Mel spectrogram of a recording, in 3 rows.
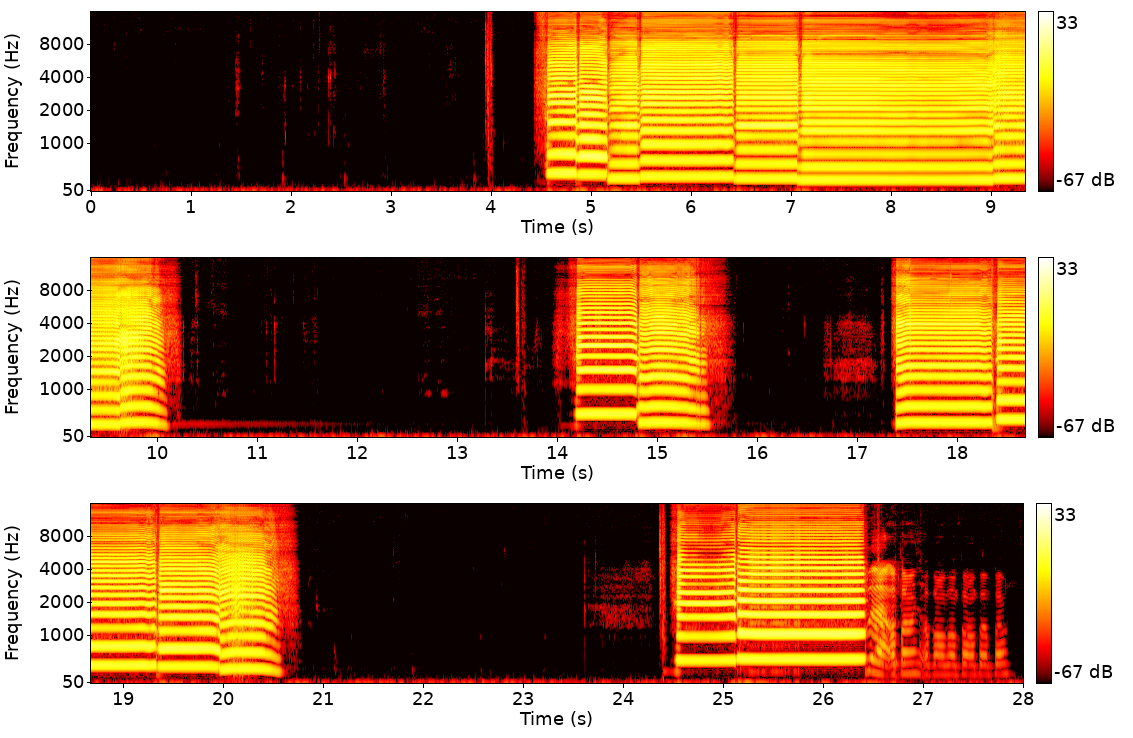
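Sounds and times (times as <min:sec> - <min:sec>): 
saxophone: 0:04.5 - 0:10.2, 0:14.2 - 0:15.6, 0:17.4 - 0:20.8, 0:24.4 - 0:26.5.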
